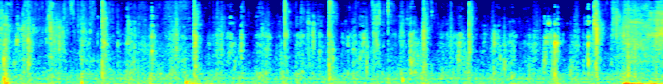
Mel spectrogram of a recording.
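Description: Close-miked chewing and biting into grilled corn-bake chicken: irregular soft crunches and mouth clicks, with a louder low thump near the end.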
